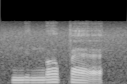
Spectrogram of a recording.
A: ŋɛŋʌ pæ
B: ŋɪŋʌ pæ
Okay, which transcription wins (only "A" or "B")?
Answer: B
